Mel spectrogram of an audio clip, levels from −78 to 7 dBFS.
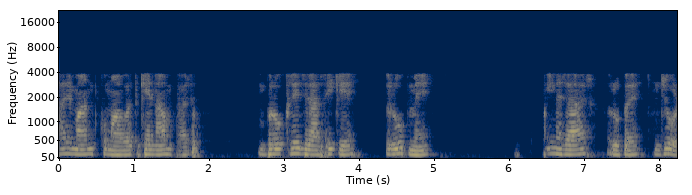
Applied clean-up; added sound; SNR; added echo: neural mask model DeepFilterNet 3.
